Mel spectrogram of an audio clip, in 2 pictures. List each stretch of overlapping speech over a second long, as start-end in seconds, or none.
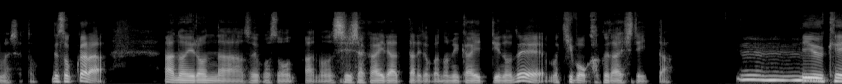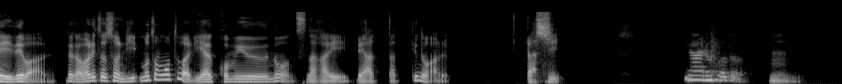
none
